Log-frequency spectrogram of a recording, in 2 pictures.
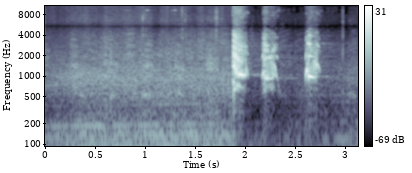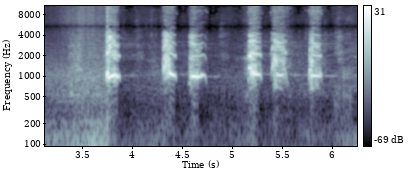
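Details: Border Terrier Nala barking on meeting Cocker Spaniels Finlay and Murphy: nine sharp yappy barks in quick clusters of two and three, after a stretch of low rumbling background.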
